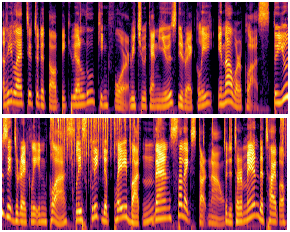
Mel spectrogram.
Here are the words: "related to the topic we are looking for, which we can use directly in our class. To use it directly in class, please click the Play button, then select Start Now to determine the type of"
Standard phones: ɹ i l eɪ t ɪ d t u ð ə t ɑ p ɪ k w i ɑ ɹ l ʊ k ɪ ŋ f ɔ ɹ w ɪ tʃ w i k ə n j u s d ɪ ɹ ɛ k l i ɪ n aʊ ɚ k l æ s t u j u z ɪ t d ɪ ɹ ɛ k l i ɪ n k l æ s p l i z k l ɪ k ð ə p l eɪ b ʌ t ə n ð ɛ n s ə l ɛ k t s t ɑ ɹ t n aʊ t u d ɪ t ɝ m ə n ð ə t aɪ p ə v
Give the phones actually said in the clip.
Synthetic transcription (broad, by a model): ɹ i l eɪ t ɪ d t u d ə t ɑ p ɪ k w i ɑ ɹ l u k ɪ ŋ f ɔ ɹ w ɪ tʃ w i k ə n j u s d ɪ ɹ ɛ k l i ɪ n aʊ ɚ k l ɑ s t u j u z ɪ t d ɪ ɹ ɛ k l i ɪ n k l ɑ s p l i s k l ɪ k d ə p l eɪ b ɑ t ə n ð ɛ n s ə l ɛ k t s t ɑ ɹ t n aʊ t u d ɪ t ɝ m ə n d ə t aɪ p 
